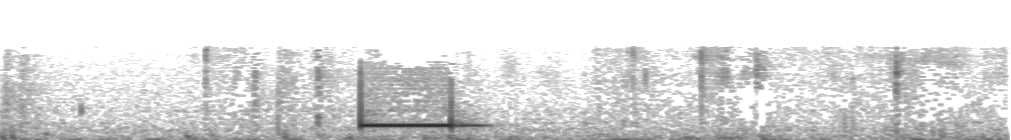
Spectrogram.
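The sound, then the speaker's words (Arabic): A steady telephone line tone sounds on a call-in line from Algeria after the call drops. It is a single loud, even, mid-pitched beep of about half a second, standing out over faint background hiss. “فقدنا الاتصال أبو شعيب، لعله يعاود الاتصال بحول الله”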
